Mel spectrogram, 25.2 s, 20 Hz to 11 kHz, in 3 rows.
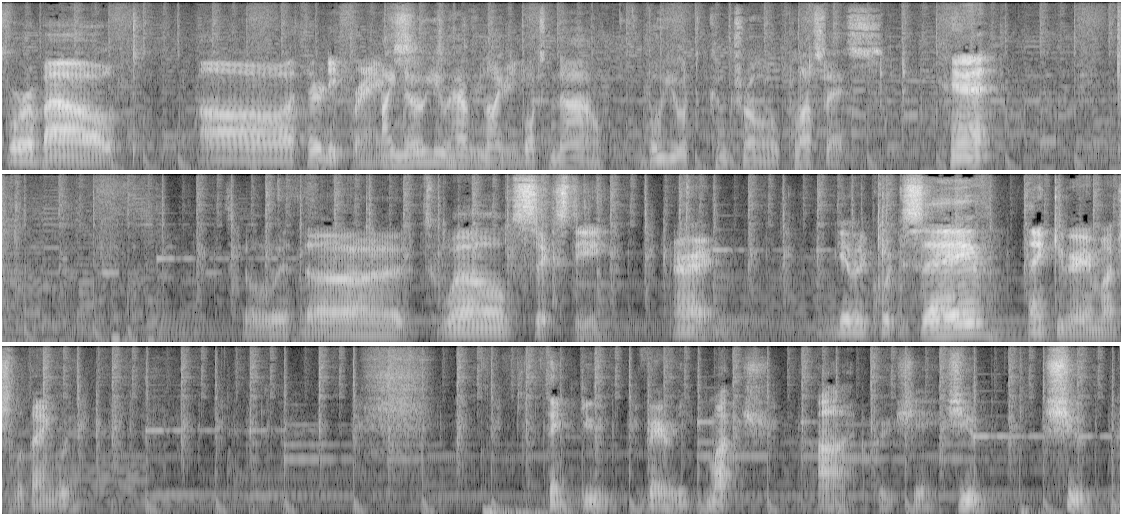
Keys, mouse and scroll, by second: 4.6-9.3 drag, 6.6 KP_3, 10.3-20.5 drag, 16.9 ctrl+s.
